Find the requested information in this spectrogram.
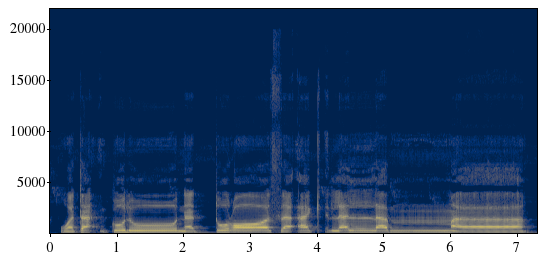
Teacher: وَتَأْكُلُونَ التُّرَاثَ أَكْلًا لَمًّا۔ حمزہ ساکن ہے تو جھٹکے کے ساتھ پڑھیں گے۔ وَتَأْكُلُوا واو مد ہے، دو حرکات لمبا کر کے پڑھیں گے۔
